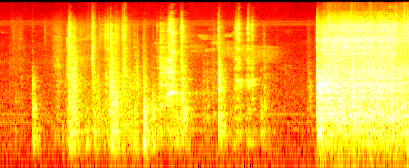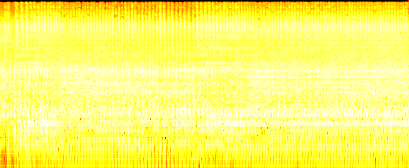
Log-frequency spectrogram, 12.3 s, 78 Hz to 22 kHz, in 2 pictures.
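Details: John Deere STX38 lawn tractor, Kohler Command 13 hp, previously not running, mouse nest cleared: a few clanks, then the single-cylinder catches and holds a fast, steady, even beat with no misses.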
